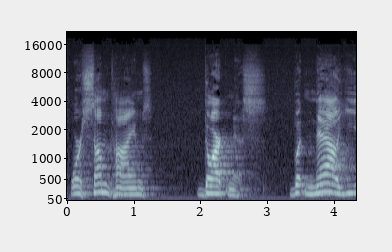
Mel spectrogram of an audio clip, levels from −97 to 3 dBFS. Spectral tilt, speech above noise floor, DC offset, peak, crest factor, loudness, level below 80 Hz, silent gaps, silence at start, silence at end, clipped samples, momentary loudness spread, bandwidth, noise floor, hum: -4.5 dB/octave; 32 dB; under 0.1%; -8 dBFS; 20 dB; -25 LUFS; -60 dBFS; none; 0.05 s; 0 s; under 0.1%; 14 LU; 16.5 kHz; -57 dBFS; none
